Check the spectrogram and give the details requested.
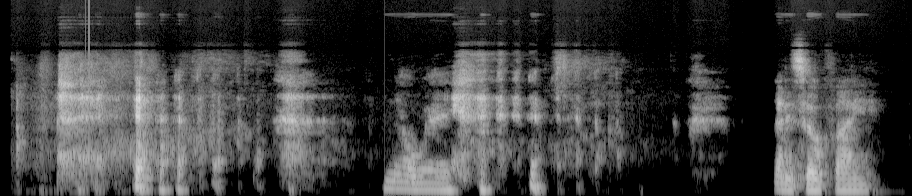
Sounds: Laughter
